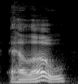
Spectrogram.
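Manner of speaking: ordinary delivery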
